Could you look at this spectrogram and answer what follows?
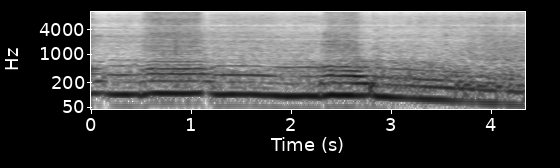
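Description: Modified off-road 4x4's engine revving hard as it drives across loose gravel, with two throttle surges each carrying a rush of noise. The engine pitch then drops and eases off as the vehicle swings past.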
